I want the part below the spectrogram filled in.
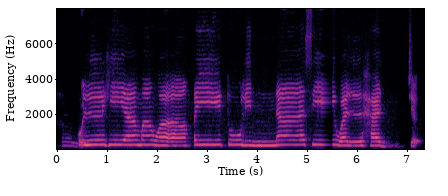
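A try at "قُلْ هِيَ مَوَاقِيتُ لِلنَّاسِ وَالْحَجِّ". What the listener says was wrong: Tu dia.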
